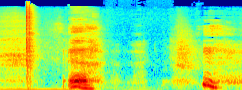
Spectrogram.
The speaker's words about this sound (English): Excuse me, yawning this morning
